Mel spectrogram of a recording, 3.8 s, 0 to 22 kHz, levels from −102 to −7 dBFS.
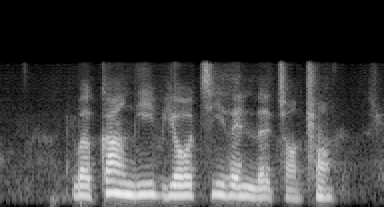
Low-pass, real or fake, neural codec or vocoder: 7.2 kHz; fake; codec, 16 kHz, 0.7 kbps, FocalCodec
